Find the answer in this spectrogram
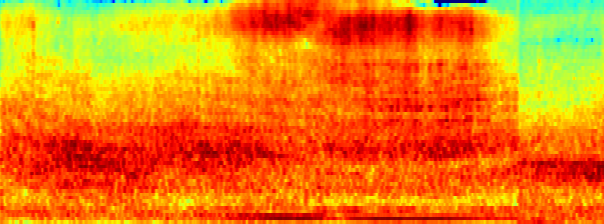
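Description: Road traffic going by close at hand: steady tyre noise, with one vehicle's engine hum and louder tyre hiss from about two seconds in, cutting off about five seconds in as it passes.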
